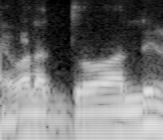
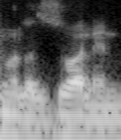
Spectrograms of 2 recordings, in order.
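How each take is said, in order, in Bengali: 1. মূল শব্দটি D-এর মতো ধ্বনি দিয়ে শুরু হয়। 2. মূল শব্দটি Z-এর মতো ধ্বনি দিয়ে শুরু হয়। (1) "দোয়াদ উচ্চারণটা আমরা চাই কোরআনের ক্ষেত্রে" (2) "ওয়ালা জোয়ালিন পড়লে কোনো ভুল নাই"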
